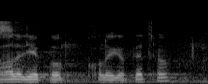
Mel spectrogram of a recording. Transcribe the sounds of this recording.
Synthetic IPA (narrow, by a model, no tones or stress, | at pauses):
ʋaːlaljeːpo | kʰoleːɡapet̪ɾoʋ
